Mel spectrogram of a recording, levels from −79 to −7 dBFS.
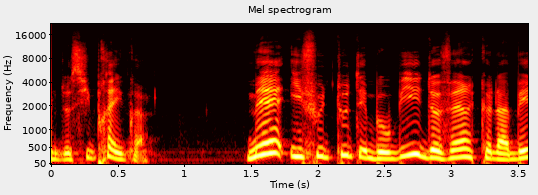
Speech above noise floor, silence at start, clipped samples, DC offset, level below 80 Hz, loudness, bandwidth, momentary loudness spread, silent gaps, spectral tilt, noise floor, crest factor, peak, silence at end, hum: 43 dB; 0 s; under 0.1%; under 0.1%; -40 dBFS; -17 LUFS; 14.5 kHz; 12 LU; none; -6 dB/octave; -60 dBFS; 16 dB; -2 dBFS; 0 s; none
